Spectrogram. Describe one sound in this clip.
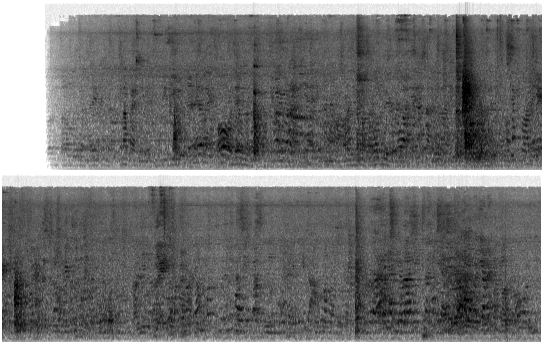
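Young men and women chat and laugh in a lively crowd nearby.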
